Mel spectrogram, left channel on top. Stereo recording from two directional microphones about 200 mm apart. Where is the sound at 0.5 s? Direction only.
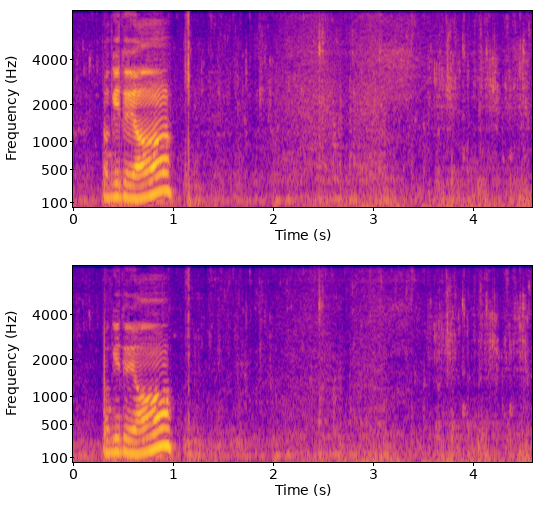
Centre (ahead or behind).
